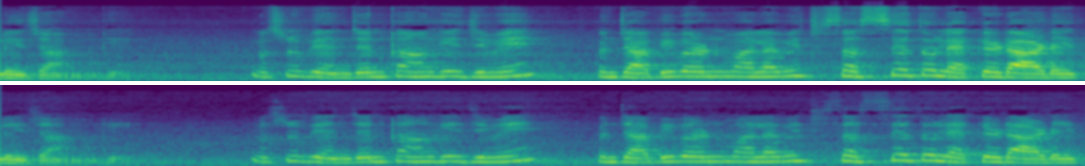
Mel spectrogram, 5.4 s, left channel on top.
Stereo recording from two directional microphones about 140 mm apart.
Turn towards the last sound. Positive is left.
turn(degrees=35)  # may be behind; listen again after turning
